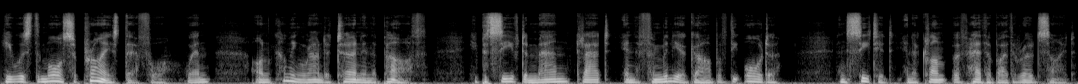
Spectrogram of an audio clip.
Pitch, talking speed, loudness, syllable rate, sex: 105 Hz, 205 wpm, -21 LUFS, 5.7 syllables/s, male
